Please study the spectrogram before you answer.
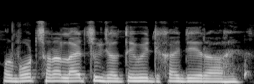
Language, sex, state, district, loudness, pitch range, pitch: Hindi, male, Arunachal Pradesh, Papum Pare, -13 LUFS, 140-155 Hz, 150 Hz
